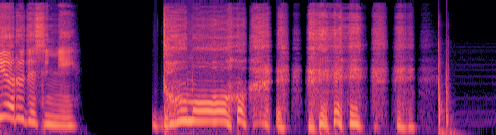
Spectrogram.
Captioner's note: awkward laugh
